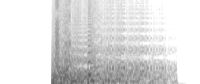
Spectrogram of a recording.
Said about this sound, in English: how many cannons do they have?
